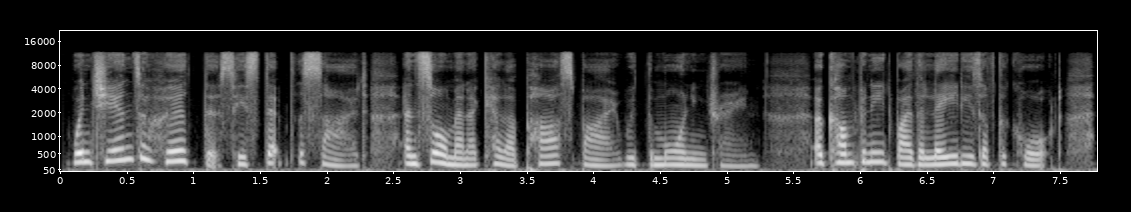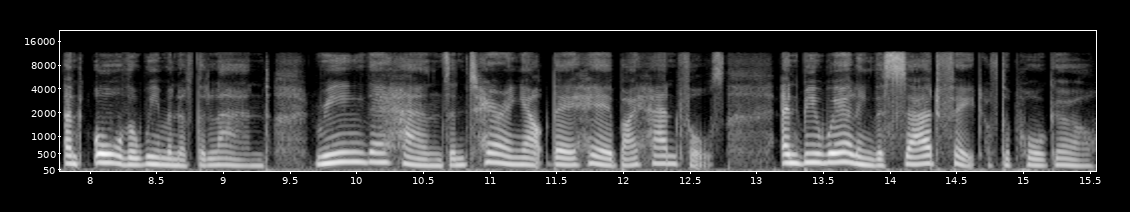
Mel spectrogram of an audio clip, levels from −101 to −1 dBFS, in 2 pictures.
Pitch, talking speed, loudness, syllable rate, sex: 205 Hz, 190 wpm, -20 LUFS, 5.0 syllables/s, female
